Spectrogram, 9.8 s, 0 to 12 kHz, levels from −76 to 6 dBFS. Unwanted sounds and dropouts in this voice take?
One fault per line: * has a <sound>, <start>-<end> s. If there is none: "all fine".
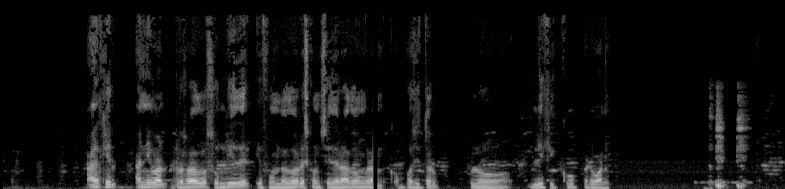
* has a dropout, 4.7-4.7 s
* has a throat clearing, 8.7-9.4 s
